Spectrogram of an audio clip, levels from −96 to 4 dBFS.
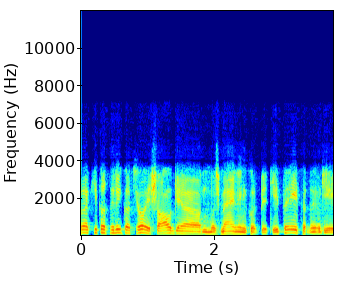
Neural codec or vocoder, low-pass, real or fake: codec, 16 kHz, 1.1 kbps, Voila-Tokenizer; 7.2 kHz; fake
